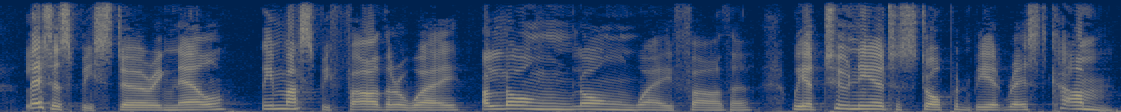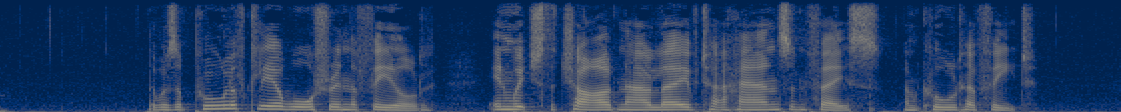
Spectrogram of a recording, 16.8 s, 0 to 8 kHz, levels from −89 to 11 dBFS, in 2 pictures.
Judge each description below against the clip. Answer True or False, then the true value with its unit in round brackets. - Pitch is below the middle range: False (185 Hz)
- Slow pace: False (175 wpm)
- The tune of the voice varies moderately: True (3.1 semitones)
